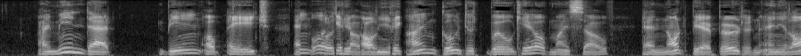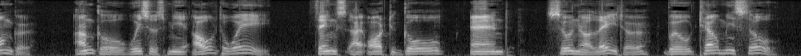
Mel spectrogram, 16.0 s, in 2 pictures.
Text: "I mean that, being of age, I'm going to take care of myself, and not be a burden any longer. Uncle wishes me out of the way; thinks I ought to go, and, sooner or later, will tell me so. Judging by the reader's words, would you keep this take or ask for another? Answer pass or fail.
fail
